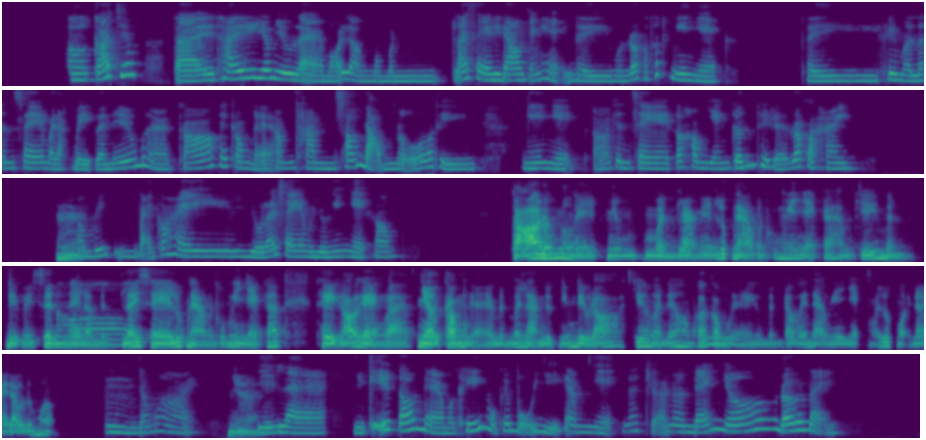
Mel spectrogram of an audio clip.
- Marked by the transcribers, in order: tapping
- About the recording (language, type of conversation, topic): Vietnamese, unstructured, Bạn thích đi dự buổi biểu diễn âm nhạc trực tiếp hay xem phát trực tiếp hơn?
